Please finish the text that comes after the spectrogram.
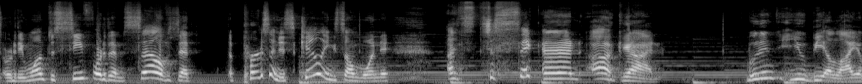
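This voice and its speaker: Female gaming host, deep for a woman, chatty and exclamatory, reacting casually, music underneath. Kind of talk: casual reaction commentary on a game.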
